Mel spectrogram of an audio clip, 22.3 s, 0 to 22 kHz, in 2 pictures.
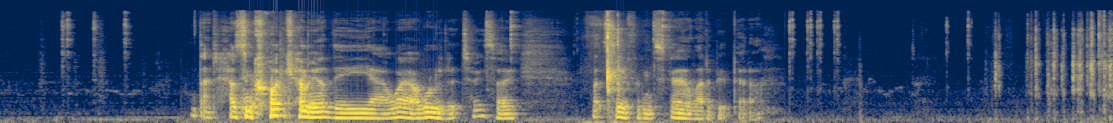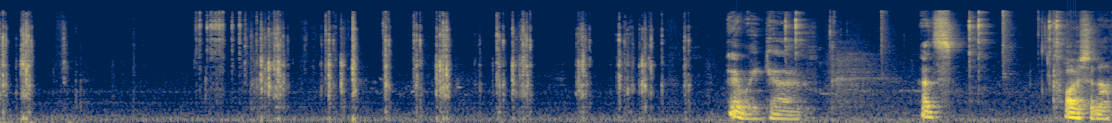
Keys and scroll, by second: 6.1 Escape, 9.9 Right, 10.2-11.9 typing, 10.5 Delete, 10.5 Delete, 13.5-14.6 typing, 14.5 shift+Home, 14.9 Tab, 15.6 shift+Tab, 16.0-17.5 typing, 16.9 Tab, 17.5 shift+Home, 17.9 Tab.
